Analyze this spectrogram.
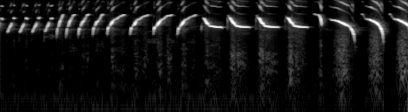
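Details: Canary singing continuously, used as master song to train other canaries: rapid series of rising whistled sweeps that slow into longer, louder descending slurred notes, repeated about three per second.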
